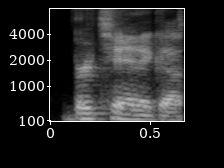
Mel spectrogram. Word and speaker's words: Britannica: So, um, so apparently like this Brit Britana, uh, Encyclopedia Britain, um, Britannica, sorry, I'm saying it wrong.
